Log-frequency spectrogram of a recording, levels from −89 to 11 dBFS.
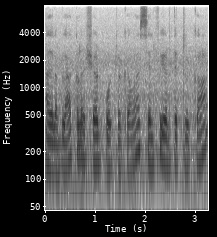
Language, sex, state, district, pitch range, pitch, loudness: Tamil, male, Tamil Nadu, Nilgiris, 135-165 Hz, 135 Hz, -16 LUFS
